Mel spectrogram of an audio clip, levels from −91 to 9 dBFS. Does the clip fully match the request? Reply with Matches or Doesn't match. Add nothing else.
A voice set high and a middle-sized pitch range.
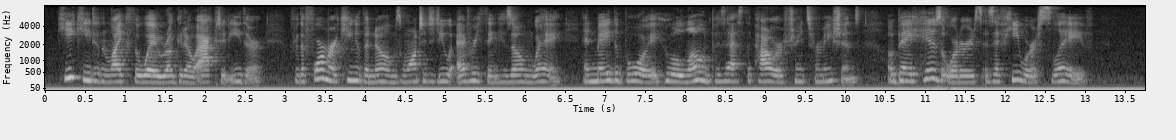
Doesn't match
